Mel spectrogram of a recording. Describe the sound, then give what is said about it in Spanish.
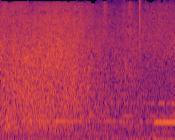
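A steady, soft wash of Mediterranean Sea waves with a breezy sea-breeze hiss, at the island of Mallorca, Spain, continuous over a short stretch and slightly swelling toward the end, with no voices. “emitimos desde la isla de Mallorca en España, rodeados del mar Mediterráneo azul y su brisa marina.”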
